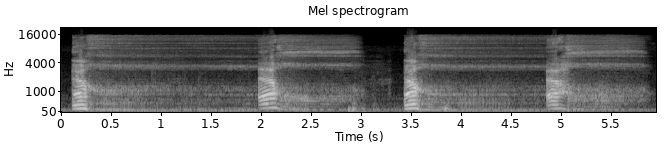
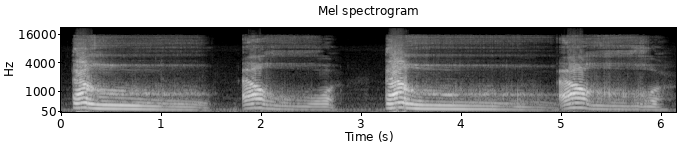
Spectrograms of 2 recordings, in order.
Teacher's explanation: They come from the top part of the throat, right? Where the root of the tongue raises against the uvula and produce a sound.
